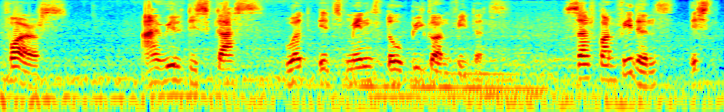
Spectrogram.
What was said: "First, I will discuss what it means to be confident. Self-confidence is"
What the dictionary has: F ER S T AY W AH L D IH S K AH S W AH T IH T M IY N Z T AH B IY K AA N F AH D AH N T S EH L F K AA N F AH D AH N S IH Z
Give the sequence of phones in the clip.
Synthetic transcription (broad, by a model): F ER S T AY W AH L D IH S K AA S W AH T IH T M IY N S T AH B IY K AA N F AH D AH N S EH L F K AA N F AH D AH N S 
